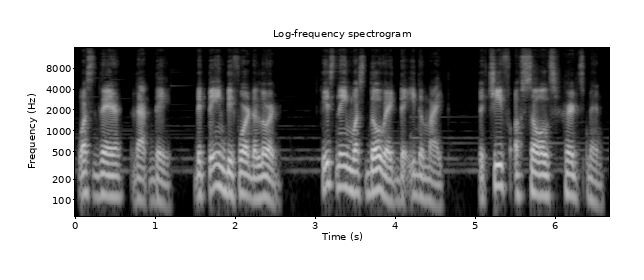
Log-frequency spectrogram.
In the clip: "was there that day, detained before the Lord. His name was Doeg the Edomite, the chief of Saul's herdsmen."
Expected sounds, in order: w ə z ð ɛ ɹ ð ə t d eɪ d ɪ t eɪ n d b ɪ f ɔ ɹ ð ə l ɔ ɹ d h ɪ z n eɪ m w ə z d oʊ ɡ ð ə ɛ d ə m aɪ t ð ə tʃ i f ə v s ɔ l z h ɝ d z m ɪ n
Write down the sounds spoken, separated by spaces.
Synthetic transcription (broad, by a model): w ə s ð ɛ ɹ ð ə t d eɪ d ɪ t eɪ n b ɪ f ɔ ɹ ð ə l ɔ ɹ d h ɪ s n eɪ m w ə s d oʊ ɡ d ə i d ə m aɪ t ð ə tʃ i f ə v s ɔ l s h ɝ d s m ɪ n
